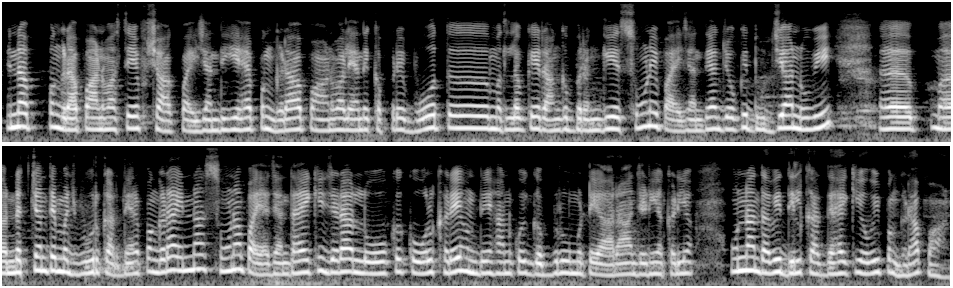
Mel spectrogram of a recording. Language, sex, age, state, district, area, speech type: Punjabi, female, 45-60, Punjab, Ludhiana, urban, spontaneous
